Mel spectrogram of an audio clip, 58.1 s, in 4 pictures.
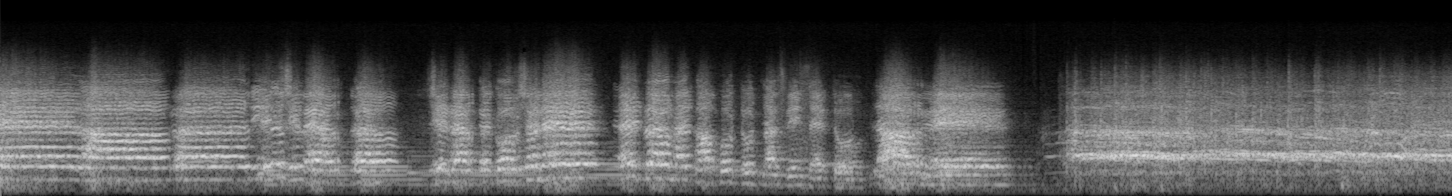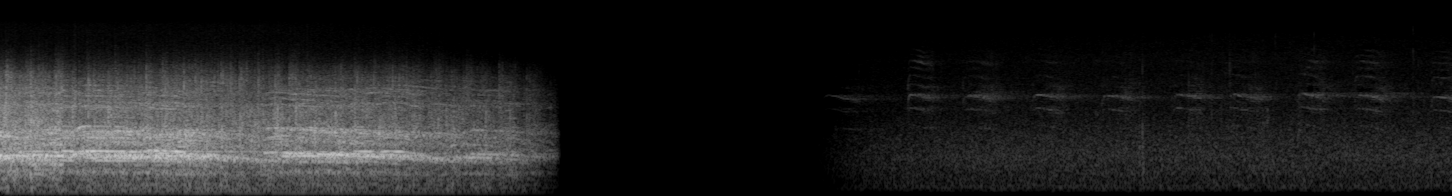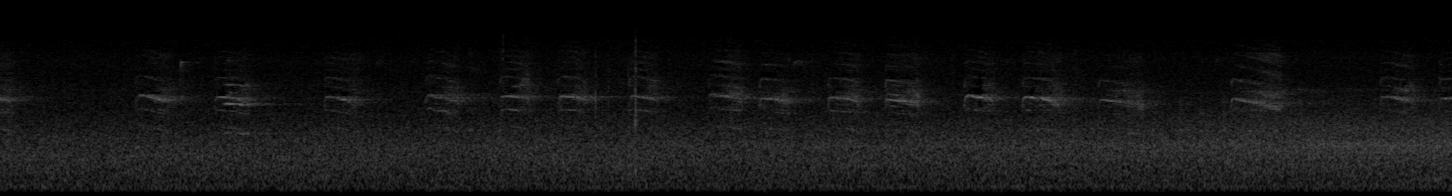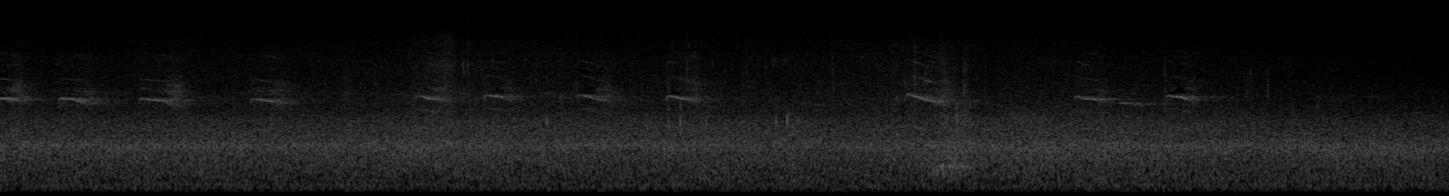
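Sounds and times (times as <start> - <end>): outdoor hiss: 0.0 - 18.2.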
